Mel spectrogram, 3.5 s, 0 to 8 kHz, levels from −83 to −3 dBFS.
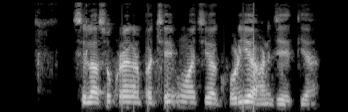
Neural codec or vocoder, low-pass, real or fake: none; 7.2 kHz; real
